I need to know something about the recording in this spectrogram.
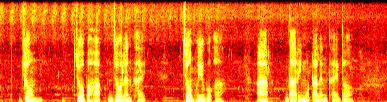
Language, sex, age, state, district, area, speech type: Santali, male, 18-30, West Bengal, Uttar Dinajpur, rural, spontaneous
